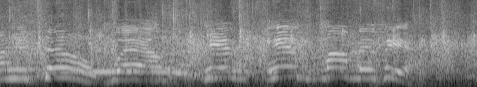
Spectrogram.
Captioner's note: audience applauding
